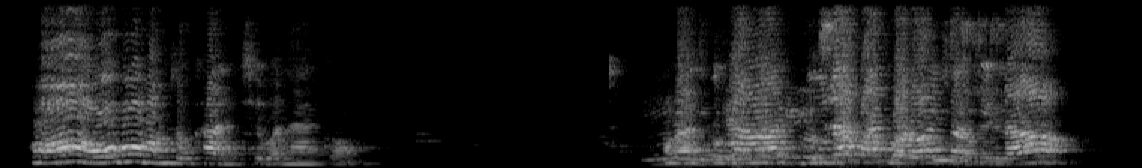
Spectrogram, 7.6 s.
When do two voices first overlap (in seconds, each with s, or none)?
4.4 s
